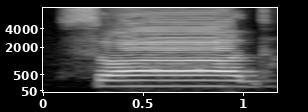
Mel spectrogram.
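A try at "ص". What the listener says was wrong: হ্যাঁ, সদটা আরেকটু মোটা করে বলতে হবে, সদ।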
